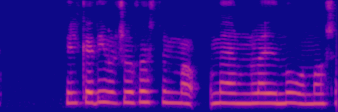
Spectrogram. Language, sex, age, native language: Icelandic, female, 11, Icelandic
